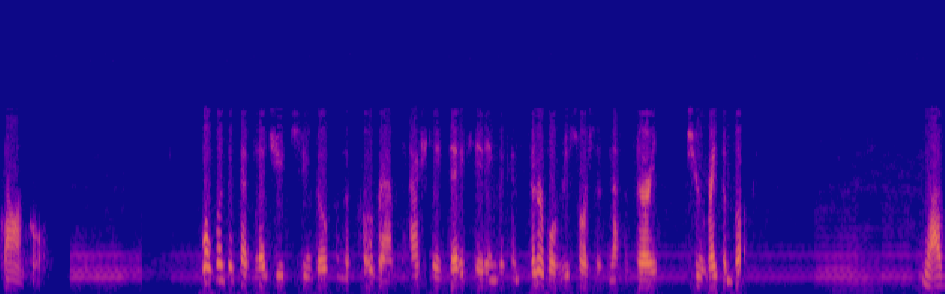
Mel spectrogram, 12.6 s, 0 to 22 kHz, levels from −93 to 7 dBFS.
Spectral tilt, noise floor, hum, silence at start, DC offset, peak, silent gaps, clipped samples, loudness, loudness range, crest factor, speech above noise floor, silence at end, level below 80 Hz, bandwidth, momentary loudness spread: -6.5 dB/octave; -77 dBFS; none; 0.05 s; under 0.1%; -18 dBFS; none; under 0.1%; -38 LUFS; 4 LU; 22 dB; 39 dB; 0 s; -84 dBFS; 11 kHz; 15 LU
